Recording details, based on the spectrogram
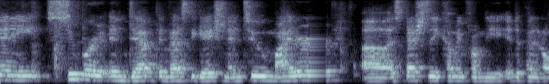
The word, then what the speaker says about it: MITRE: So I've mentioned a couple of times, I was saying Meter. I got a comment here saying that it's the MITRE Corporation.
